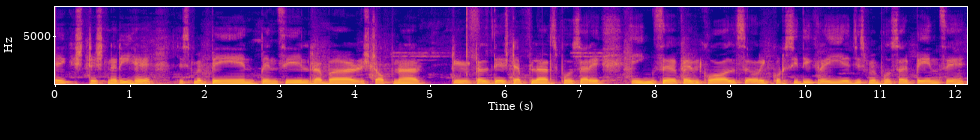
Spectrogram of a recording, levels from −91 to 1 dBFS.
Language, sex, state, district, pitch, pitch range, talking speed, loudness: Hindi, male, Bihar, Bhagalpur, 145 Hz, 140-145 Hz, 120 wpm, -16 LUFS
